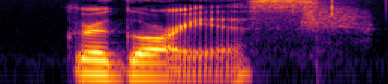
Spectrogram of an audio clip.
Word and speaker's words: Gregorius: His walk-up is Notorious by Notorious B.I.G. because it rhymes with Gregorius.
